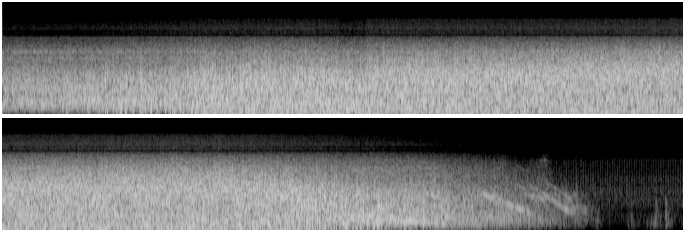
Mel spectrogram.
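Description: Wind roars loudly past a jet aircraft in flight, then fades away.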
